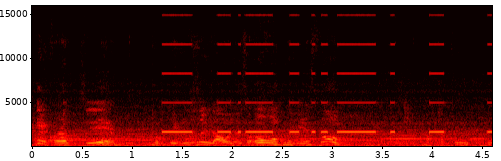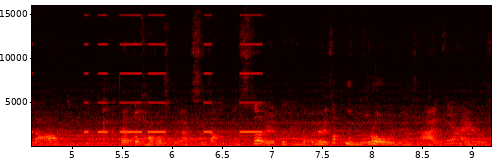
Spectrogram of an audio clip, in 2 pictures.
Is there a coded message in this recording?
No, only beeps of irregular length, with room echo and the noise of a restaurant.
